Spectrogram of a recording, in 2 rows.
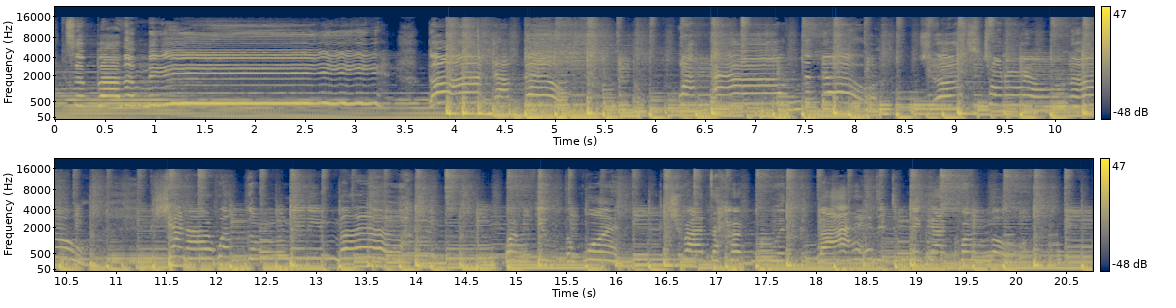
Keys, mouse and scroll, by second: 7.6-10.9 middle drag, 7.6-8.7 scroll, 10.9-20.7 drag.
